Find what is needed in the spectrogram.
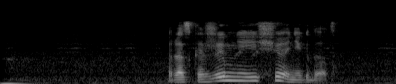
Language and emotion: Russian, neutral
